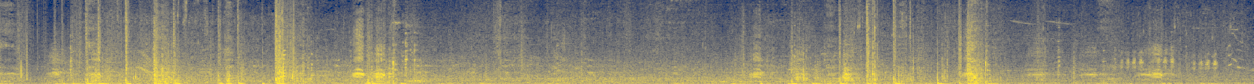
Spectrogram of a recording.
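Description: Heavy footsteps thud on stone and wooden boards.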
